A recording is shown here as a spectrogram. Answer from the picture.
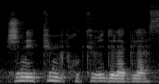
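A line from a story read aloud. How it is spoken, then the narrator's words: Curt. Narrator (French): répondit sèchement Thérèse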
